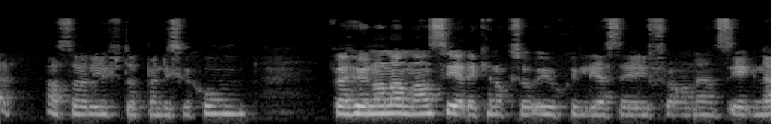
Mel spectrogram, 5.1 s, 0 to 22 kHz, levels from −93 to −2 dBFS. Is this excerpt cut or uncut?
uncut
